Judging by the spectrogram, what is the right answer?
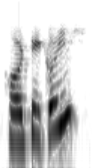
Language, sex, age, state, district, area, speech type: Punjabi, female, 18-30, Punjab, Muktsar, urban, conversation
